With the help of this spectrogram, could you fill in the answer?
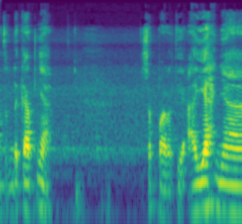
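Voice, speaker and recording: At a moderate pace, a man talks at a medium pitch. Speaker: university student. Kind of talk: class presentation.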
